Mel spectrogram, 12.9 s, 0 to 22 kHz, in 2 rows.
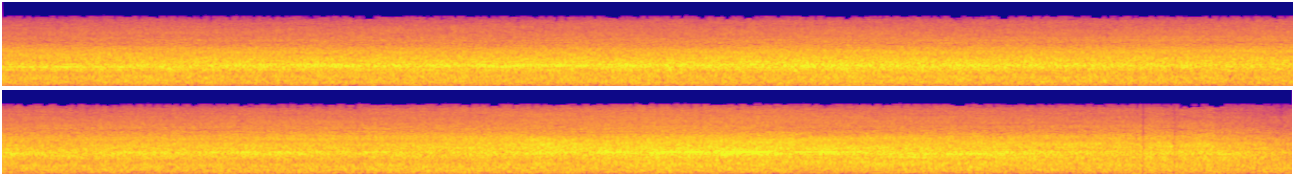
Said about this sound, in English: Rush hour here in Dallas, Texas. It's about 5:30 in the afternoon. People going home. Traffic moves pretty slow.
